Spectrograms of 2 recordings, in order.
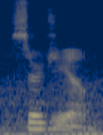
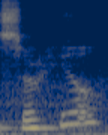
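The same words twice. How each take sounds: First: The name is pronounced with English sounds. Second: The name is pronounced with Spanish sounds. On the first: "probably the English way" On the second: "If it's Spanish, isn't it Sergio?"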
